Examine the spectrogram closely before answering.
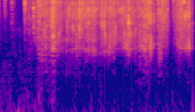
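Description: Aluminum foil left over from a döner being crumpled, a dense, continuous crackling and crinkling that keeps going steadily for the whole moment with no pauses and no voices.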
